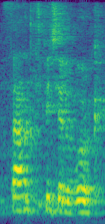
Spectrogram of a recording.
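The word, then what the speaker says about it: Санкт-Петербург: And how do you say that in Russian? Sankt Petersburg.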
